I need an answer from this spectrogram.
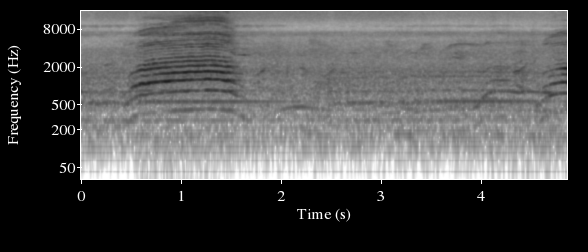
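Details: Domestic cat giving one loud, drawn-out meow of about a second, harmonic and slightly rising then falling, followed by quieter trailing mews and a faint voice in the background.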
